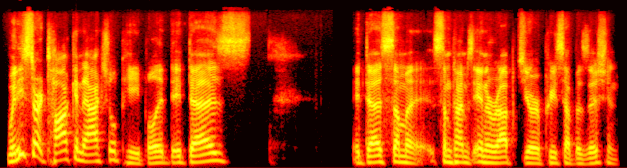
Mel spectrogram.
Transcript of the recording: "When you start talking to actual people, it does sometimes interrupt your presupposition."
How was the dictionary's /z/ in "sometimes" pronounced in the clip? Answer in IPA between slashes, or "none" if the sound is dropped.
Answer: /z/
